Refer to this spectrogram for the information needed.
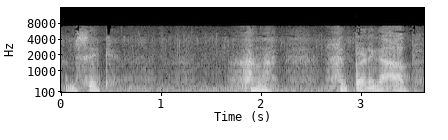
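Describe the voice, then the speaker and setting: Melodramatic lovesick actor, muffled old radio. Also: male voice, medium pitch, animated, slight background noise. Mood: feverish, agitated. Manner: halting, repetitive, theatrical delivery. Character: vain lovesick stage actor, feverish, obsessive, melodramatic. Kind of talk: 1970s radio drama acting. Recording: muffled vintage radio recording, music behind.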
